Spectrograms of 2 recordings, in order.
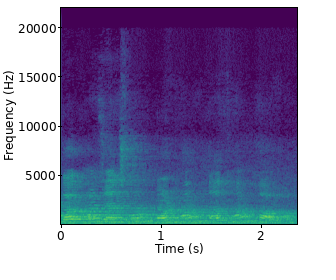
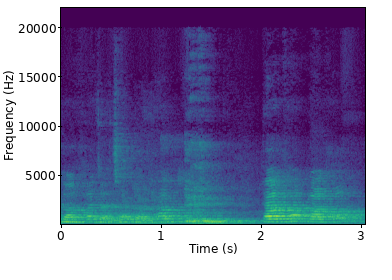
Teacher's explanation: अघोष होता है वर्ग का पहला और दूसरा व्यंजन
